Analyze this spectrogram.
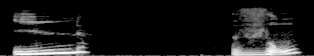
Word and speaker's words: vont: So ils vont, final T not pronounced, ils vont, and then feminine form, elles vont.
